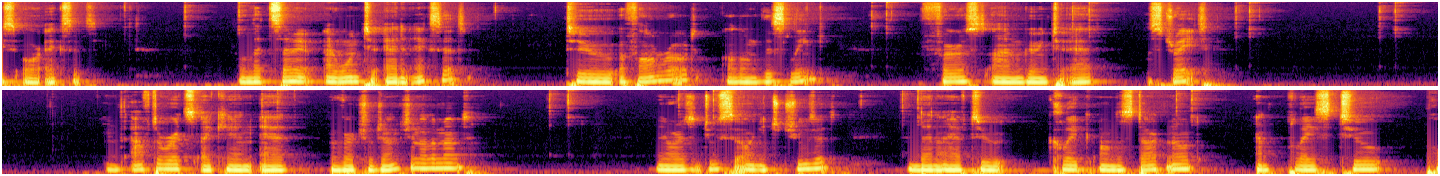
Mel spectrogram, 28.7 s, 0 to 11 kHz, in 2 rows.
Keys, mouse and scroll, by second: 8.7 right click, 10.8 click, 11.6-12.4 scroll up 1, 12.4 click, 13.6 click, 15.0-17.0 scroll up 1, 17.0 scroll up 1, 17.0 right click, 19.9 click, 21.8-23.5 scroll up 1, 23.5 click.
